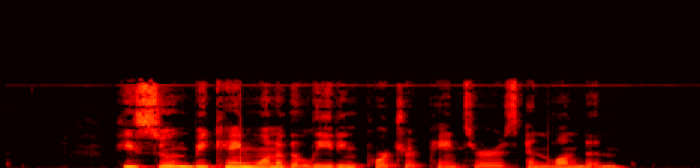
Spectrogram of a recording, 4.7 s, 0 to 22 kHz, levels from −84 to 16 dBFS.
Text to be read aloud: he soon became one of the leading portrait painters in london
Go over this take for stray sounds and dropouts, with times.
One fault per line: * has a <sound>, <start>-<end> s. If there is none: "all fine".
all fine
